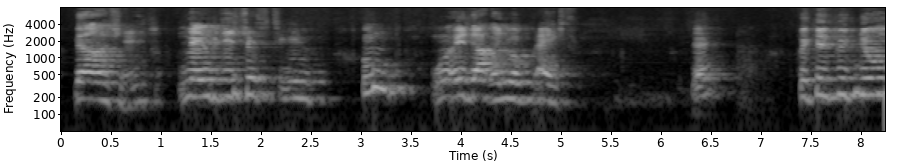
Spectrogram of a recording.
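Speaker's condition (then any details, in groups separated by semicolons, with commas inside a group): Cerebral palsy; affects hands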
